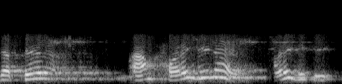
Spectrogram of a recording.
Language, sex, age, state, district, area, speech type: Maithili, male, 45-60, Bihar, Sitamarhi, rural, conversation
